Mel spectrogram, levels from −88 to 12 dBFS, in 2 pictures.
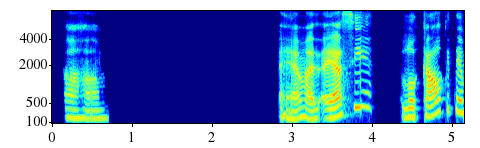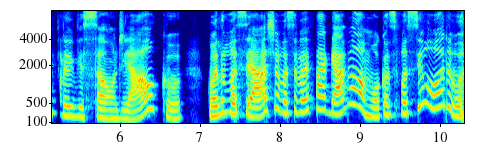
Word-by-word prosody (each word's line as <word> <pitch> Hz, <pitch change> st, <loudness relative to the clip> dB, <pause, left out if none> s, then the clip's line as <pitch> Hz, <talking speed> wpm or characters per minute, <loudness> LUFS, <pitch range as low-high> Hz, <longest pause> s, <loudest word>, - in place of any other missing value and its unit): Aham. 170 Hz, -2 st, -9 dB, 2.1 s
É, 160 Hz, -1 st, -3 dB
mas 165 Hz, -3 st, 0 dB
é 180 Hz, +3 st, +4 dB
assim, 255 Hz, -, +1 dB, 0.6 s
local 195 Hz, -, +1 dB
que 360 Hz, -, -13 dB
tem 290 Hz, -3 st, -2 dB
proibição 200 Hz, -8 st, -2 dB
de 165 Hz, -1 st, -8 dB
álcool, 185 Hz, -, 0 dB, 0.3 s
quando 215 Hz, +7 st, +1 dB
você 255 Hz, -4 st, 0 dB
acha, 205 Hz, -, +4 dB
você 270 Hz, 0 st, -3 dB
vai 290 Hz, +3 st, 0 dB
pagar, 340 Hz, -10 st, +3 dB
meu 475 Hz, -3 st, +2 dB
amor, 195 Hz, -, +1 dB
como 235 Hz, +1 st, -4 dB
se -, -, -7 dB
fosse 260 Hz, +7 st, -1 dB
ouro. 400 Hz, -, -1 dB
215 Hz, 135 wpm, -19 LUFS, 180-295 Hz, 2.1 s, é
